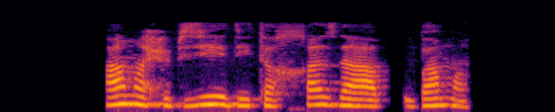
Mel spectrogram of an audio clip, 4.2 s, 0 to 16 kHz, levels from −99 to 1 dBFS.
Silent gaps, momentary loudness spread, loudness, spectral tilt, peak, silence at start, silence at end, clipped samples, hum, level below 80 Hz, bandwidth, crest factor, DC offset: 2.93-3.00 s; 9 LU; -22 LUFS; -5.5 dB/octave; -4 dBFS; 0.8 s; 0.65 s; under 0.1%; none; -66 dBFS; 7.6 kHz; 18 dB; under 0.1%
